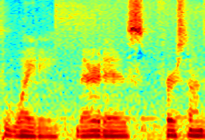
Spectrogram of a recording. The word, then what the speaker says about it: Whitey: Yesterday or the day before, his name is pronounced Whitey.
